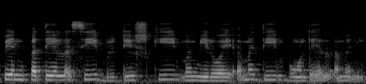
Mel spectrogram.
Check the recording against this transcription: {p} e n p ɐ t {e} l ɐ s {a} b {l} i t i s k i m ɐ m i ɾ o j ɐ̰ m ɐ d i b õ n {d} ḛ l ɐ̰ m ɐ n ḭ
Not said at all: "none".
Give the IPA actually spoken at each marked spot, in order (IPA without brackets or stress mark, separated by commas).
p, e, i, ɾ, d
